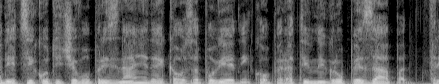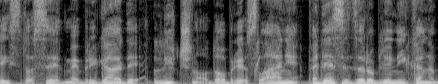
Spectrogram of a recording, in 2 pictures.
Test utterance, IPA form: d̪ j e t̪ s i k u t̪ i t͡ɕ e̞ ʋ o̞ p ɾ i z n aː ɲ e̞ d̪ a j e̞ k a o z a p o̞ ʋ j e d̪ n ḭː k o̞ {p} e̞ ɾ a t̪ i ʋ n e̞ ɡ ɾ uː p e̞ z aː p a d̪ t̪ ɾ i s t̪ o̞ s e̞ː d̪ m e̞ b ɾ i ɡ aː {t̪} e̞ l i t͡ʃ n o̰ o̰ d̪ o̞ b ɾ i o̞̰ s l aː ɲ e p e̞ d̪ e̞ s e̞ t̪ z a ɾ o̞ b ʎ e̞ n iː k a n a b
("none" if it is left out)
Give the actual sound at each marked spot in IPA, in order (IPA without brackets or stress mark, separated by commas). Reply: p, d̪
